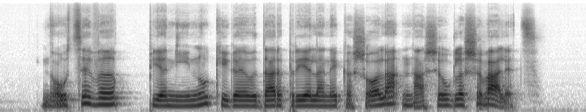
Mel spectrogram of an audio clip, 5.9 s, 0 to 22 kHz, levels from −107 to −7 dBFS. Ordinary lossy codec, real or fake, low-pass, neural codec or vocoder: none; fake; 19.8 kHz; autoencoder, 48 kHz, 128 numbers a frame, DAC-VAE, trained on Japanese speech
